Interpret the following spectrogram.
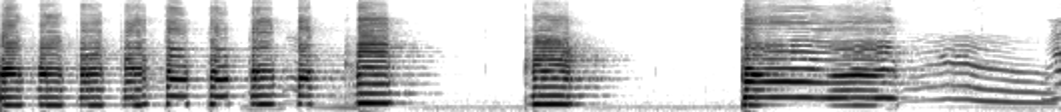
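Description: Saxophone played by a beginner: a quick run of about ten short, evenly repeated notes, then after a pause one short note and a longer held note.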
